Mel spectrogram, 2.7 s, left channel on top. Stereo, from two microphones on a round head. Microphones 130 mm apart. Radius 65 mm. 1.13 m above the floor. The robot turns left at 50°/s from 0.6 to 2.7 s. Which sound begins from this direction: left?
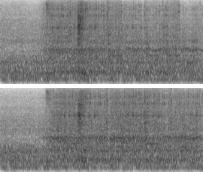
A splash, at 0.6 s.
